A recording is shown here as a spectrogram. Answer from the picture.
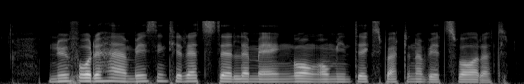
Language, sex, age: Swedish, male, 19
